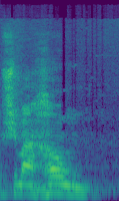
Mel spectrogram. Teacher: the double R is pronounced like an H. And the A with the tilde followed by the O is pronounced on.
